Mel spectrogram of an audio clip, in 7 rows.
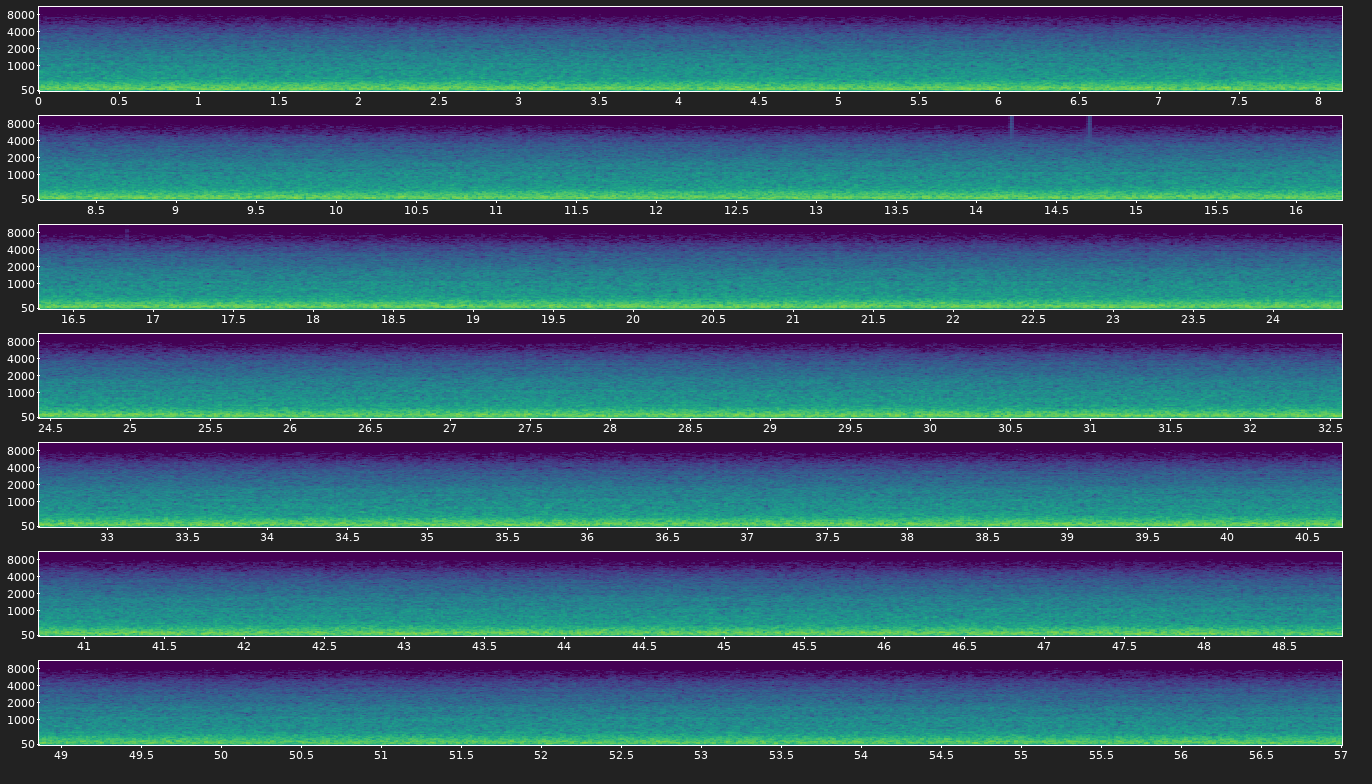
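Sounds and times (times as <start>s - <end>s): low rumbling white noise: 0.0s - 57.0s.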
